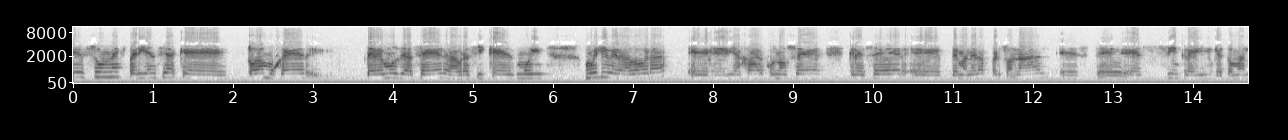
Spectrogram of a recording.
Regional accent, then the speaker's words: Colima, Mexico; Pues yo soy de Colima, capital

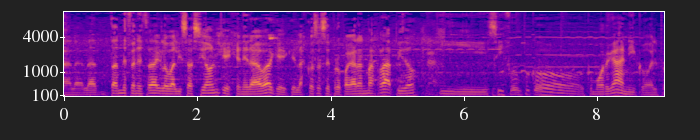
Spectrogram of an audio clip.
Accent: San Francisco, California, United States; also born or lived in New York; now in Argentina; Y yo viví mi infancia en San Francisco, en la otra costa. Pero bueno, fui para Nueva York

